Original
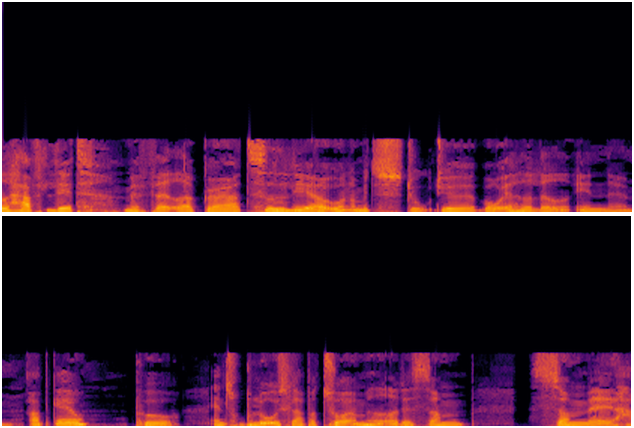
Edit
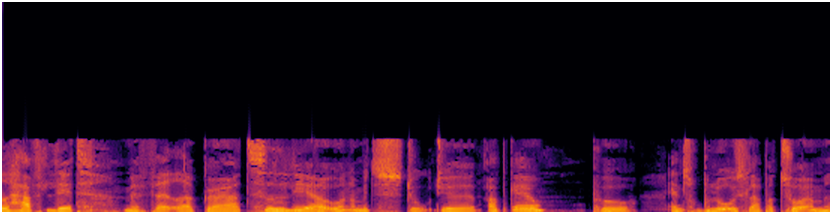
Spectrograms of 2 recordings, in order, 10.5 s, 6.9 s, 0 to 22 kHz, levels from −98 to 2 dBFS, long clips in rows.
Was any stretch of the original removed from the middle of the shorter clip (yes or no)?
yes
